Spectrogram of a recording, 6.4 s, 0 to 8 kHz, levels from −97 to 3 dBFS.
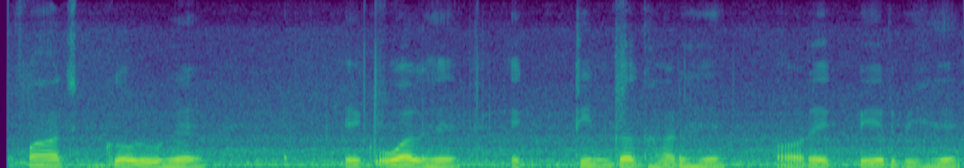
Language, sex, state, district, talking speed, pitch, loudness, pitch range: Hindi, male, Uttar Pradesh, Hamirpur, 150 wpm, 110 Hz, -19 LUFS, 105-115 Hz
